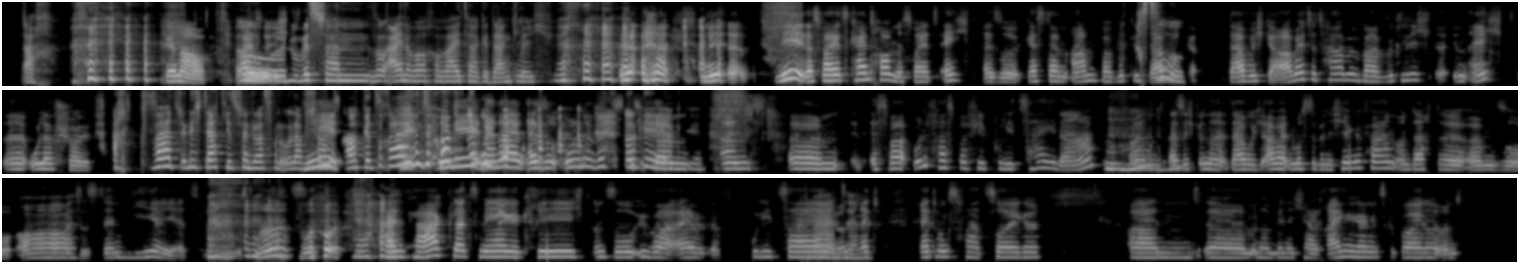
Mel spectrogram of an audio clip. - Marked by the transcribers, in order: laugh; other background noise; other noise; laugh; laughing while speaking: "geträumt. Okay"; laugh; put-on voice: "Oh, was ist denn hier jetzt los"; giggle; laughing while speaking: "Ja"; laughing while speaking: "So"; tapping
- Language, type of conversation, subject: German, unstructured, Welche Rolle spielen Träume bei der Erkundung des Unbekannten?
- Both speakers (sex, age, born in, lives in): female, 45-49, Germany, Germany; female, 45-49, Germany, Germany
